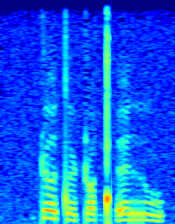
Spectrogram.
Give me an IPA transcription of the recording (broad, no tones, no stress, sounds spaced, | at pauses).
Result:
ʈ ɜ t ɜ ʈ ɒ ǃʼ ɛ r u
